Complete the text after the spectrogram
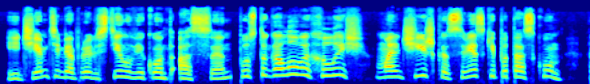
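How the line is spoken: Scornful snort. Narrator (Russian): Она фыркнула

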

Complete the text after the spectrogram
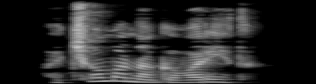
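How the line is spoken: Whispered question. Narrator (Russian): шепотом спросила Альда

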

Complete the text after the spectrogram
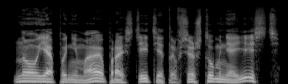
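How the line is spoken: Guilty mumble. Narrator (Russian): виновато пробормотал Реджи

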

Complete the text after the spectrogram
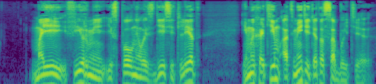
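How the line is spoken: Plain. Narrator (Russian): сказал Аркадий

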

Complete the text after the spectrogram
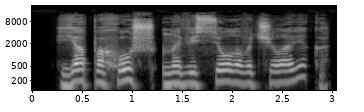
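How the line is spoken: Weary sigh. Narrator (Russian): Устало вздохнул Казимир

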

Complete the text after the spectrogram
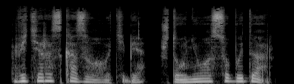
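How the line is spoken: Whisper. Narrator (Russian): прошептала она

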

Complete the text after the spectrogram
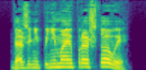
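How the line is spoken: Snide, smiling. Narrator (Russian): ехидно улыбнулась девушка

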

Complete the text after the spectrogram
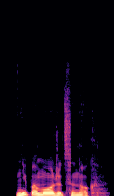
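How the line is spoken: Sighing, mother. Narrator (Russian): вздохнула мать

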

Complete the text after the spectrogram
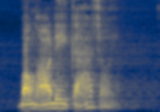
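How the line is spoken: Cold voice. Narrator (Vietnamese): hắn lại lạnh lùng thành tính, nên lên tiếng nói

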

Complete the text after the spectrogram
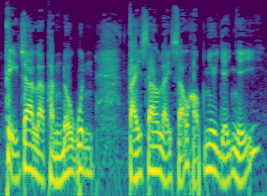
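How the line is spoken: Loud laughing. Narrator (Vietnamese): Khấu Trọng đã cười lớn

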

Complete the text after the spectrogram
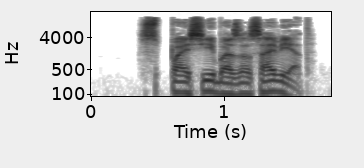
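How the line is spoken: Angry bark. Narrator (Russian): Зло рявкнул я

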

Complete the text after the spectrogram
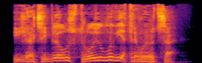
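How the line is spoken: Old servant hissing. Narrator (Russian): прошипел старый слуга

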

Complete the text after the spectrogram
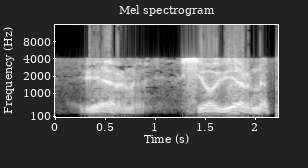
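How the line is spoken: Hoarse croak. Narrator (Russian): прохрипел Субудай-богатур

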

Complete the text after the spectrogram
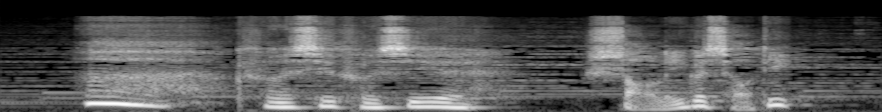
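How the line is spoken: Sighing, mumbling. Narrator (Chinese): 燕京华扼腕叹息，嘟嘟囔囔的

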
